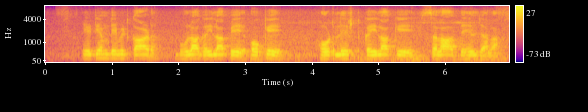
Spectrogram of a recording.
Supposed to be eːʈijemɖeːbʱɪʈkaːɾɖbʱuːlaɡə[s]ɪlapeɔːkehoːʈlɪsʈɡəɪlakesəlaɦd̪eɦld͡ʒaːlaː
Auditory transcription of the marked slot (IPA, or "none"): none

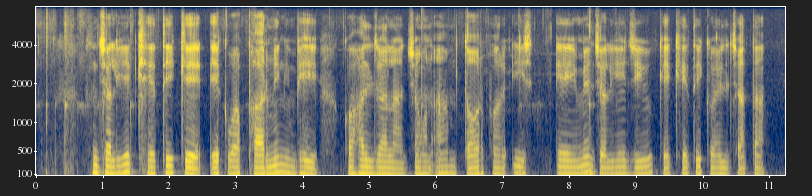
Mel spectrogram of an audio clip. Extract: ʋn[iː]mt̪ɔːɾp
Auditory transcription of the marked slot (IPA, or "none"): aː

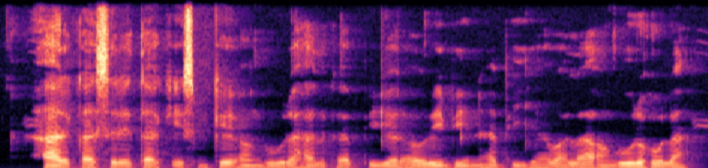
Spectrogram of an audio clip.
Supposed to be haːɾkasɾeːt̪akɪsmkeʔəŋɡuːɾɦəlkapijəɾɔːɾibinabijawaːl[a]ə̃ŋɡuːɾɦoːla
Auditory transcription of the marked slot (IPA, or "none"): a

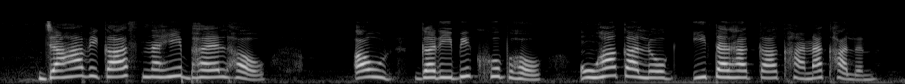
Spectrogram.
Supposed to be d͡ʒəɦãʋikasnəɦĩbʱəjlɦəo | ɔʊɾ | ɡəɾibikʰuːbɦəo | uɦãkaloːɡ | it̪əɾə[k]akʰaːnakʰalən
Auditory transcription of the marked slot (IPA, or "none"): k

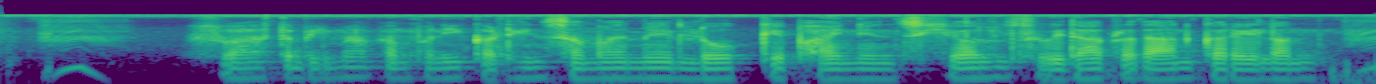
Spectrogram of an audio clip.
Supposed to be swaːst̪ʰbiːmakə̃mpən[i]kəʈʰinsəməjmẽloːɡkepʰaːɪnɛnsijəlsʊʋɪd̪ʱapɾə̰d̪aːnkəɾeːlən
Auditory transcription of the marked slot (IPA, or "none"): i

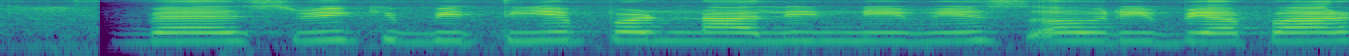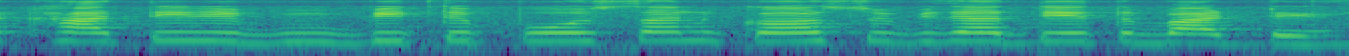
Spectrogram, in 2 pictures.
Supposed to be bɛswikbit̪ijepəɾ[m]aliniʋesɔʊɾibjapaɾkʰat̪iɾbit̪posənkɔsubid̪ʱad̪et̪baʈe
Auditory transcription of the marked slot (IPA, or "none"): n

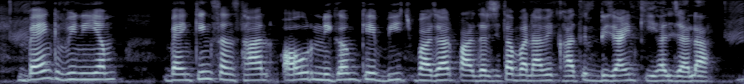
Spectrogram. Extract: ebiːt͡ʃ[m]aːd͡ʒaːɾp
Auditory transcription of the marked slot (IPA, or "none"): b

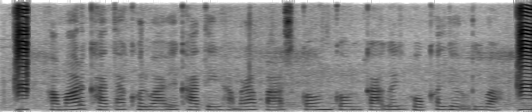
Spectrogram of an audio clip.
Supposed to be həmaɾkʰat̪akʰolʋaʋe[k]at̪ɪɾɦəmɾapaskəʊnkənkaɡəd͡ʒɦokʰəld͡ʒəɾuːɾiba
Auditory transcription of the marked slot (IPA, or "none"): kʰ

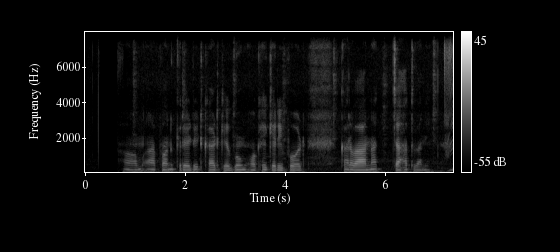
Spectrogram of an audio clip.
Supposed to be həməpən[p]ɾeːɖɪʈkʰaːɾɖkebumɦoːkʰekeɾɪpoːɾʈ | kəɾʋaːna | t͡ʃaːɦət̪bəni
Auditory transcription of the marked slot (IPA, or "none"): k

